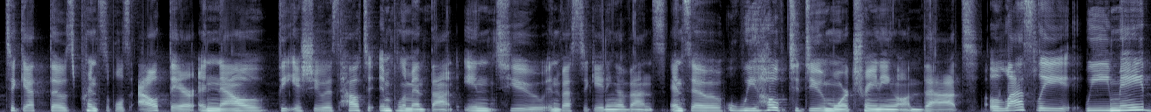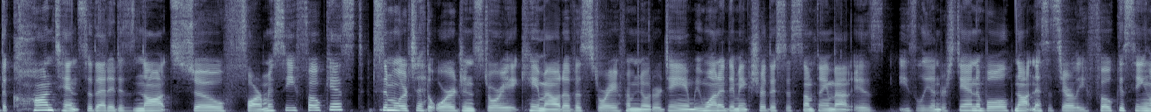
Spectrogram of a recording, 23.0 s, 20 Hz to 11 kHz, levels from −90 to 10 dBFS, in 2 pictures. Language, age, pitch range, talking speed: English, 20-39, 170-200 Hz, 180 wpm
